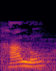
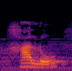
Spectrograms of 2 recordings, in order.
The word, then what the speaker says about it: Hallo: Tu peux dire Hallo, ich heiße, bonjour, je m'appelle, et prête bien attention au ha dans Hallo et dans heiße.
